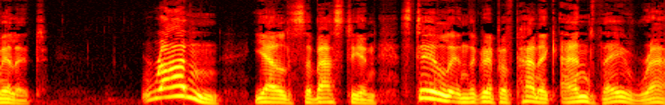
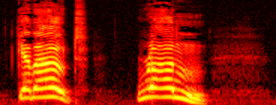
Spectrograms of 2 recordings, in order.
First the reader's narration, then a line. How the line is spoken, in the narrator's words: Sebastian's shouted warning was as wheezy as it was unnecessary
